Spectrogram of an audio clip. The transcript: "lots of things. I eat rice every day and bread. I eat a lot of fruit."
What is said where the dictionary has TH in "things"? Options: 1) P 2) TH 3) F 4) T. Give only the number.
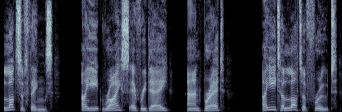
2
